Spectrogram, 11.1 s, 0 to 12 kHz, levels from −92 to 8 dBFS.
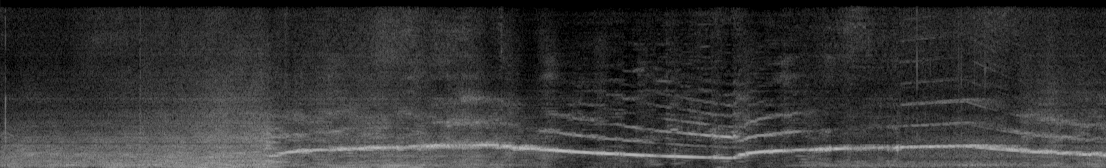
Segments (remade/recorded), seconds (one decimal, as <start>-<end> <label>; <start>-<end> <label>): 0.0-9.0 remade; 9.0-10.2 recorded; 10.2-11.1 remade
